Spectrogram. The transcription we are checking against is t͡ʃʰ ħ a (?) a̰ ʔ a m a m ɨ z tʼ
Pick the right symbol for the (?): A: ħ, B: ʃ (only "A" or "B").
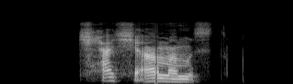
B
